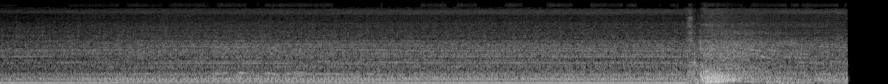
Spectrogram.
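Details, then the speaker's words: Jaguar XKR X150 V8 cold start after sitting a couple of days: light rhythmic tick-tock knocking over idle, gone when warm; owner wonders about belt jump, unconfirmed. "okay so when I start the car up cold a strange um tick tocking sound comes from the engine allow me to demonstrate"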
